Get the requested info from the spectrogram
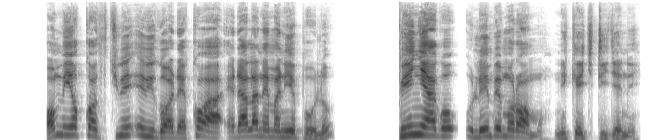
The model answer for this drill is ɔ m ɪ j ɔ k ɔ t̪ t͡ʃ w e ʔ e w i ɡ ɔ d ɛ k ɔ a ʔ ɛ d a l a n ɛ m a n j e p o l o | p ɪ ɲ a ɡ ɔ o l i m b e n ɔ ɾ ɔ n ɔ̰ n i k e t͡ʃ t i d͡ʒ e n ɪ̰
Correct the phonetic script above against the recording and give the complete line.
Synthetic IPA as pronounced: ɔ m ɪ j ɔ k ɔ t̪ t͡ʃ w e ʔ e w i ɡ ɔ d ɛ k ɔ a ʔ ɛ d a l a n ɛ m a n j e p o l o | p ɪ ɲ a ɡ ɔ o l e m b e m ɔ ɾ ɔ m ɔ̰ n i k e t͡ʃ t i d͡ʒ e n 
